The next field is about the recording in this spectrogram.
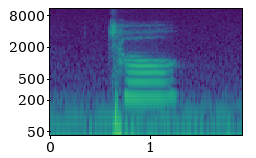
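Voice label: "chao", first tone, Chinese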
